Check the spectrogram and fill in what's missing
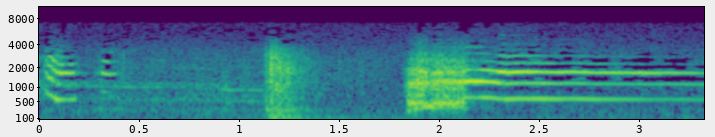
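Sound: dog howling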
